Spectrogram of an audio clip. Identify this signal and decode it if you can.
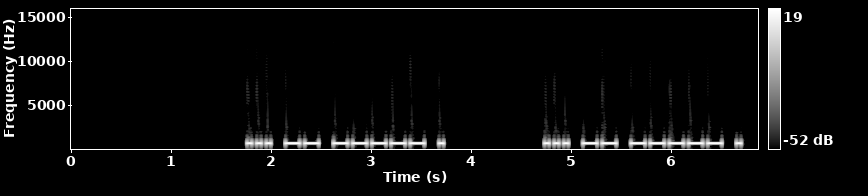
Morse code, heard as a keyed tone, about 25 wpm, 700 Hz. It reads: SM0E SM0E
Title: DXCC-100 Call Signs - 4 Characters - Repeated 3x - 25wpm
